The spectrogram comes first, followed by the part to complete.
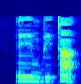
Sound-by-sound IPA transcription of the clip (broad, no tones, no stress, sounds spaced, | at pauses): ɾ iː m b i k ã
